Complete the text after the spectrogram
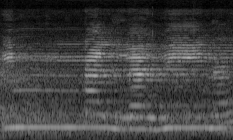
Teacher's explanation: நான் தான் நூன். என்னுடைய பிறப்பிடம் நுனிநாக்கு வாயின் மேல் பகுதியில் உருவாகிறேன்.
